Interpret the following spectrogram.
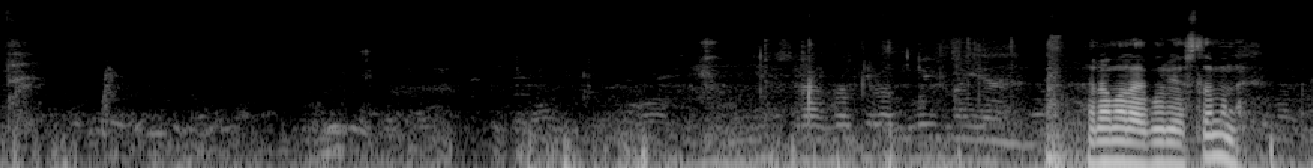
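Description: Low, uneven rumble of handling and wind on the phone's microphone as it is moved beneath the truck, rising about three and a half seconds in. Near the end a man's voice sounds loudly for about a second, drawn out.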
